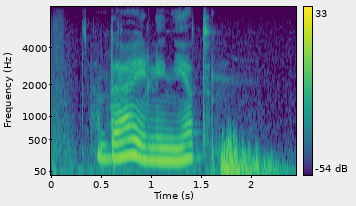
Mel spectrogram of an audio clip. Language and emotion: Russian, neutral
